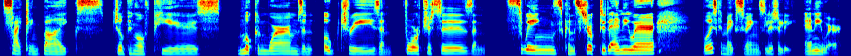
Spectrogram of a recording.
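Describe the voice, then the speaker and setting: A woman's voice: sits low, slow, no echo, clean studio sound. An actress playing a menacing, taunting woman captor in an audio drama, mocking and theatrical, shifting between playful and bitter. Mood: wistful, playful. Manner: theatrical, mocking, mercurial, intense.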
